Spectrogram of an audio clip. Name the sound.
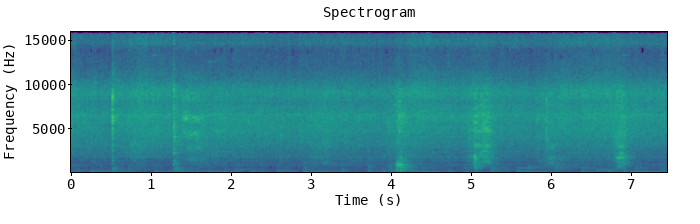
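okra added to masala and stirred, sizzling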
